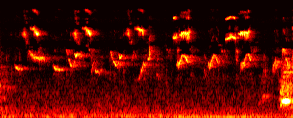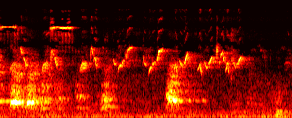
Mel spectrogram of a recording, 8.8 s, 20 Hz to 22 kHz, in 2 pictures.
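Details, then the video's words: A Siberian Husky barks on a March afternoon in 2021. A run of rapid bird chirps fills the first half, then four broad, rough barks follow at uneven intervals, with birds still calling. "Husky barking"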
